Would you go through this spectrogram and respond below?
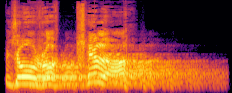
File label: announcer, vo, killstreak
